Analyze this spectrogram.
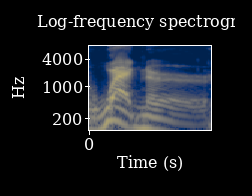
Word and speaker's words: Wagner: Karl Edward Wagner.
